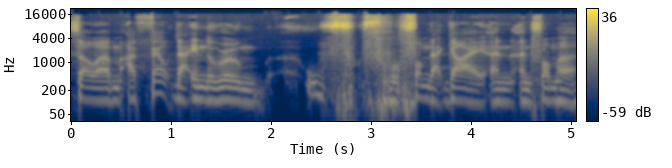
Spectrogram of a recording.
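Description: A man with a London accent talks at a fairly slow pace, keeping a medium pitch with fairly even intonation. His loudness stays very even over noticeable background noise. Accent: British (London). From England (London), Jamaican heritage. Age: 40s. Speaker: filmmaker and podcast host. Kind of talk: casual chat. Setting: video call.

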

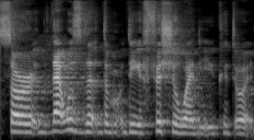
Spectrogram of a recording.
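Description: On a very clean recording with a silent background, a woman with a New Zealand accent speaks at a medium pitch with ordinary variation. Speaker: Amazon seller and coach. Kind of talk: podcast interview.

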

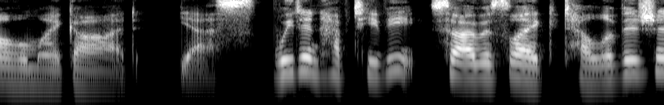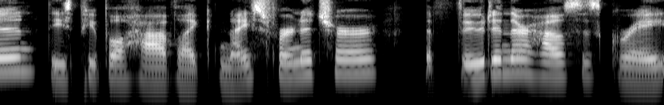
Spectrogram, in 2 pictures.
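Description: A woman with an American accent and a normal speaking voice talks at a medium pitch and a fairly slow pace. The recording is very clean, with a silent background and a dry, close sound with no echo. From US Pacific Northwest, Tacoma. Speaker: travel editor and publisher. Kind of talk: casual chat.

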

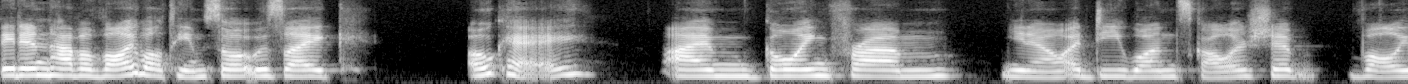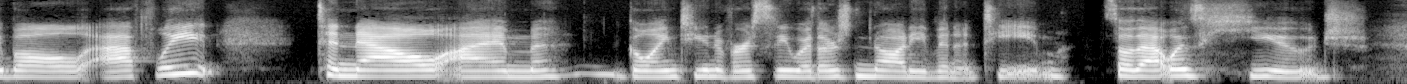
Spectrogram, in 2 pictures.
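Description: Speaking at a fairly slow pace, a woman with a Canadian accent has an unremarkable speaking voice, a fairly high pitch and fairly even intonation, heard on a very clean recording with a silent background. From Northern Ontario, Canada (Sudbury). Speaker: psychologist and podcaster. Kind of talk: interview conversation.

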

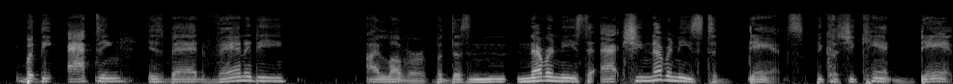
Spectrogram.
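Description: In a plain, everyday voice, a man with an American accent talks at a fairly slow pace with lively intonation. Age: 40s. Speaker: film podcast co-host. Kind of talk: casual chat. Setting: studio, in person with co-host.

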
